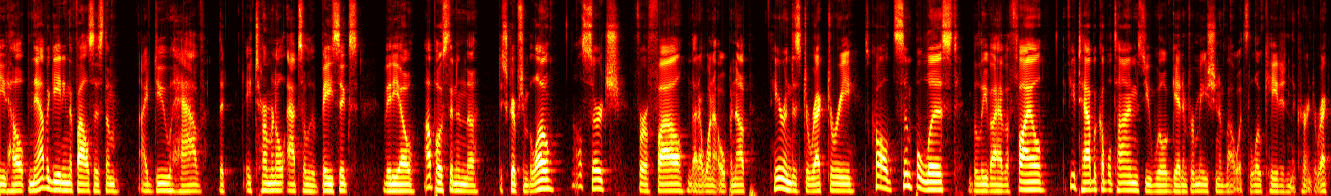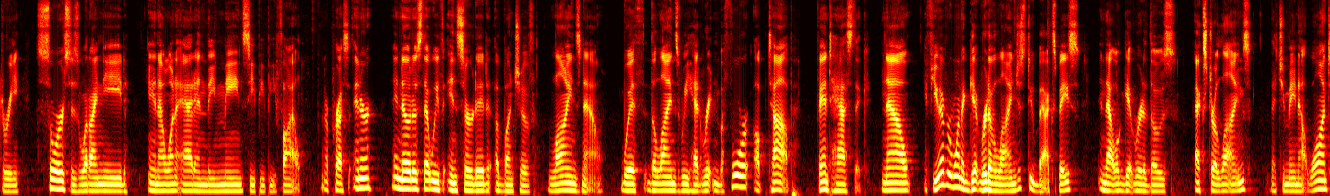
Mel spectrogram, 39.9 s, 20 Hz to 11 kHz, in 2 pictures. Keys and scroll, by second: 11.4 …, 12.9 s, 13.0 Tab, 14.7 Tab, 14.9 Tab, 19.4-21.5 typing, 22.5-23.6 typing, 25.2 Return, 26.3 Up, 26.8 Up, 27.5 Up, 29.3 Up, 29.4 Down, 30.4-31.0 Down, 32.0 Down, 32.5-32.8 Down, 33.0 Up, 33.3 Up, 33.7 Down, 35.2 BackSpace, 35.7 …, 35.7-36.2 BackSpace, 36.4 Down, 37.0 BackSpace, 38.4 Down, 38.6 Down.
